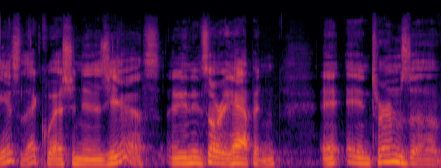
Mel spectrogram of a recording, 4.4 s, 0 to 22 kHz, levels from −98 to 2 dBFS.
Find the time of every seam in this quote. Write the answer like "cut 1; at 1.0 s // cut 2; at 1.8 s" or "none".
none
